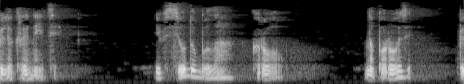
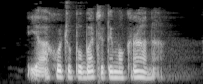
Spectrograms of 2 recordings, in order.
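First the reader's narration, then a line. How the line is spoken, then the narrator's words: Hoarse. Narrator (Ukrainian): хрипко промовила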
